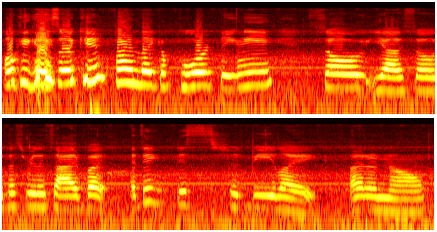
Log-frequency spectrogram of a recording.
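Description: A woman's voice: a little high, a little slow, a little hiss or hum, rough recording. A young woman hosting a gaming channel, giving casual, playful gameplay commentary and laughing often.

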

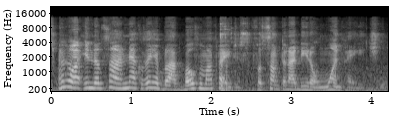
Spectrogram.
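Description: American lady doing a mukbang chat, bright punchy voice, mouth full now and then, noisy room w/ dishes clinking. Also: mid-range voice, quick pace. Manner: animated, emphatic complaining with slangy phrasing. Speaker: mukbang vlogger. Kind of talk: casual chat to viewers while eating. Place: indoor room at a table. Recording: clear background noise, clattering cutlery and dishes.

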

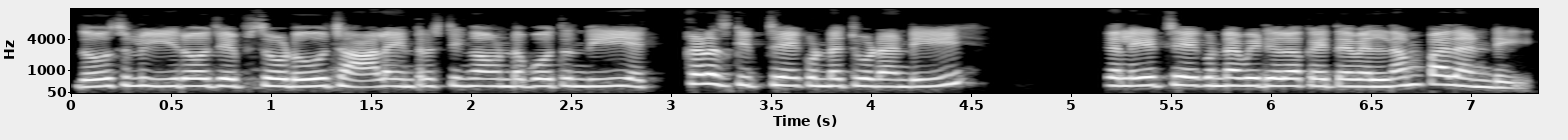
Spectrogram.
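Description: A chatty woman narrator opens a cartoon episode. She talks high and fast, in a dry, close recording. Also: little pitch movement, fairly bright tone, no room sound. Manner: upbeat, chatty. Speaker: channel narrator. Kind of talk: video introduction.

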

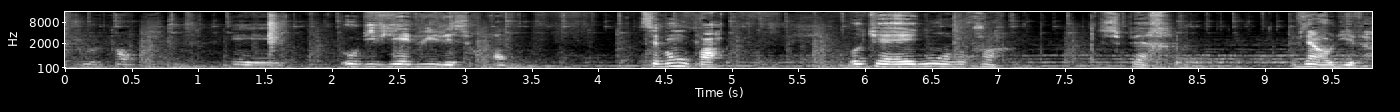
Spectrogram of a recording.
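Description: Low, slow woman voicing a whole cast. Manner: switches quickly between many character voices, bursts into shouted cries for help. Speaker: voice actor of a toy-figure series. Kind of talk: homemade toy-figure drama voicing. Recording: background music under the voice.

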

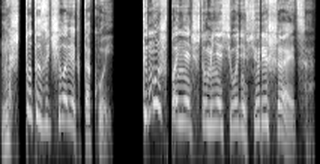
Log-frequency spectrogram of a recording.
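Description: A man's voice: fairly high pitch, wildly swooping pitch, moderate pace, no room sound, clean studio sound, voice pushed up. A man doing an eager lovestruck womanizer. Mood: pleading. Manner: eager, insistent, pleading. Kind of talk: audiobook character reading.

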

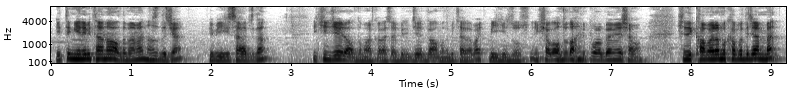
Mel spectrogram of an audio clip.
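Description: A young man with a high voice talks loosely and directly to his viewers, like friends, winding through a long story before showing his game settings. Faint music sits under his casual gamer chat. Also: very fast, a little mellow. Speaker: gaming YouTuber. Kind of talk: casual let's-play chat.

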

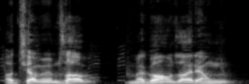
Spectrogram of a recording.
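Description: A man's voice: medium pitch, fairly even intonation, moderate pace, close to an everyday voice. A middle-aged man playing a deferential household servant in a comedy skit. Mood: polite. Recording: faint background noise.

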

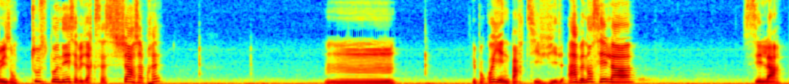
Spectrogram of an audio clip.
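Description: Excitable high-voiced French gaming man. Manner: excitable, talks to viewers while playing; sudden yelps and jumps in pitch. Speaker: gaming YouTuber. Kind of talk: let's play commentary.

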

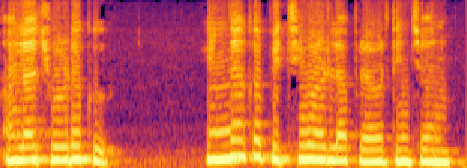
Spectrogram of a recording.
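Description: A woman's voice: on the high side, little pitch movement, a little fast, close to an everyday voice, low-quality recording. A woman voicing a young husband in a storybook, sarcastic at first and later tender. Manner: sarcastic, later gentle and pleading. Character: brooding young husband, harsh then tender.

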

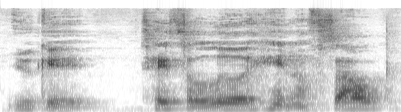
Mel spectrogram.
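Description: A woman reviewing snacks in a casual vlog, talking while chewing, relaxed and plain-spoken. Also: very deep voice, moderate pace, noisy background.

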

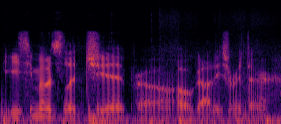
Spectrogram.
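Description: A man's voice: very deep voice, fairly even intonation, moderate pace, creaky. A young man chatting casually as he plays a co-op game, slangy and repeating short phrases. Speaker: gamer, co-op partner. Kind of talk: casual gaming chat. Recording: loud noise and clicks behind voice.

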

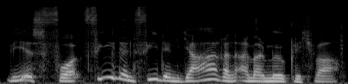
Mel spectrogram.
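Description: A man voicing the oldest hen of the farm, shrewd and bossy, speaking in a deliberate, challenging way. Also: a little high, animated, dark tone, no echo.

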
